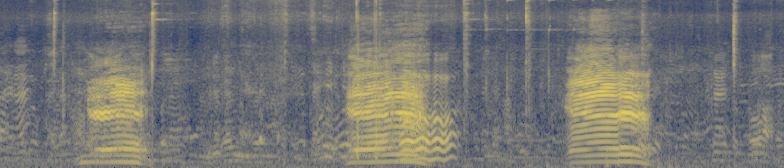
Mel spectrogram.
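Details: Khillar cattle at a cattle show, with an announcer calling token numbers nearby; three loud moos spaced about two and a half seconds apart, each a steady, rich, harmonic bellow about three-quarters of a second long.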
